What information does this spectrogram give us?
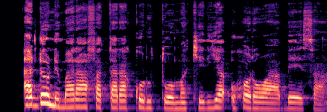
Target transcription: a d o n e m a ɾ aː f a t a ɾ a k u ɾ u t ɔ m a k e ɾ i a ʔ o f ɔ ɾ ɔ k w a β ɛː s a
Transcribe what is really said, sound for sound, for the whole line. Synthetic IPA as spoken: a d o n e m a ɾ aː f a t a ɾ a k o ɾ u t ɔ m a k e ɾ i a ʔ o h ɔ ɾ ɔ w a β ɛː s a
